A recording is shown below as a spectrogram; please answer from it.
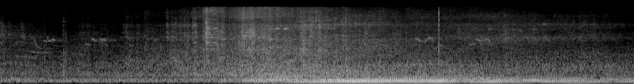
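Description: A car driving past, its engine and tyre noise swelling to a peak about three and a half seconds in and then fading.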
